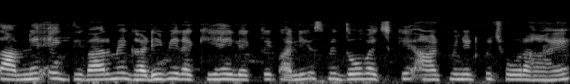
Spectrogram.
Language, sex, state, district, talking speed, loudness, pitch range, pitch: Hindi, female, Bihar, Sitamarhi, 210 wpm, -23 LUFS, 225-250 Hz, 235 Hz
